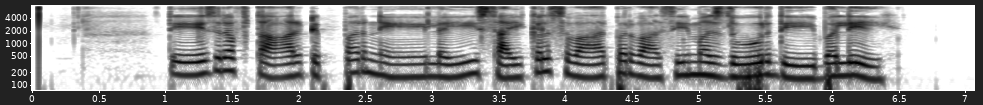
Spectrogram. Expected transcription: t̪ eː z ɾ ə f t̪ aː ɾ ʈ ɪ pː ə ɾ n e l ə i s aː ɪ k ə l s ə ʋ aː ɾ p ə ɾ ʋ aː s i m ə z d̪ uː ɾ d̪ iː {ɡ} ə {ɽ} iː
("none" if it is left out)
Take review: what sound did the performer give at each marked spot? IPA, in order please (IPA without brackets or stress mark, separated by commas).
b, l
